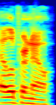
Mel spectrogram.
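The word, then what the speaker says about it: Ella Purnell: um what is that girl's name uh uh Ella Pernell is that is that how you pronounce that KN yeah Ella Pernell yeah she's freaking awesome yeah she is awesome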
